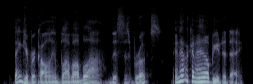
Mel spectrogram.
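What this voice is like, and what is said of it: Professional phone voice, automated-sounding. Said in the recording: “I sounded like an automated system ... my phone voice is different from my normal voice, your professional voice”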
